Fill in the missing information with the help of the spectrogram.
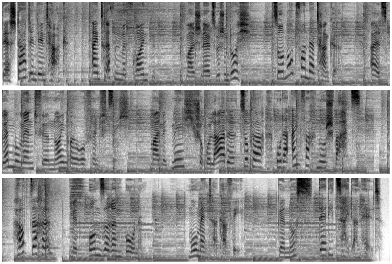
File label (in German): Werbung Kaffee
